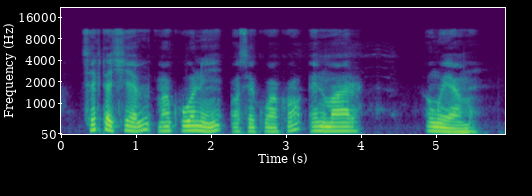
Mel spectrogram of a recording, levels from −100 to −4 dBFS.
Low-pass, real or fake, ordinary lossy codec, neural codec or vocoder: 10.8 kHz; real; none; none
